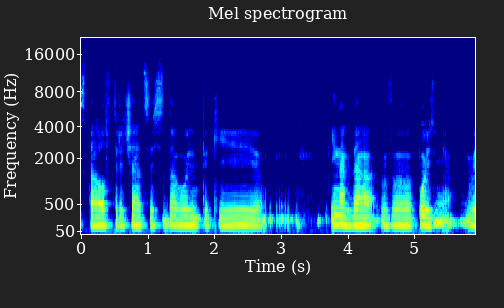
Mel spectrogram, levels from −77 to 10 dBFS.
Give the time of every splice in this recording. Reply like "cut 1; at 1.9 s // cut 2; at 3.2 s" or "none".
cut 1; at 1.2 s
